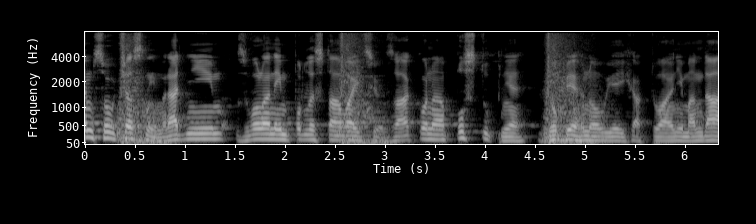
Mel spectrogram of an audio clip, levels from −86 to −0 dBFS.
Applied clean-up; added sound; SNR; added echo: classical method log-MMSE.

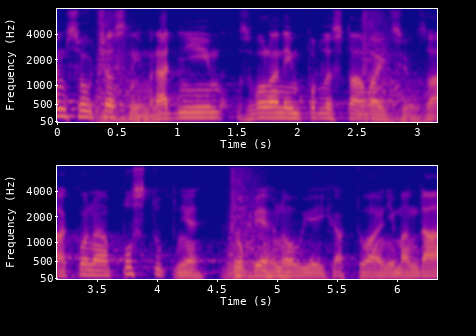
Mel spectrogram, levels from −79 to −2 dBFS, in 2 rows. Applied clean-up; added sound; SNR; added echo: none; Whoosh, swoosh, swish; 13 dB; none.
